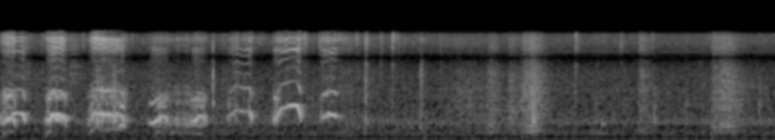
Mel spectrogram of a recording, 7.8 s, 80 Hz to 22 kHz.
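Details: Newfoundland dog puppies four weeks old, born October 30, 2013: soft high whimpering yips repeated quickly in the first few seconds, then fading into faint murmurs over a steady low hum.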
